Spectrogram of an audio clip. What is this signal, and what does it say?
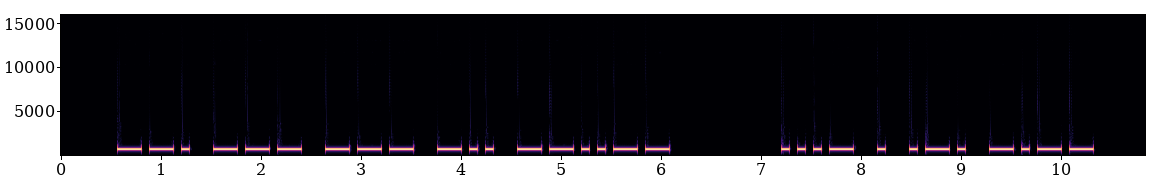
Morse code, heard as a keyed tone, about 16 wpm, 700 Hz. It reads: GOOD, VERY
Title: 2x Word-Spacing - Sentences from Top 200 Words - 15wpm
